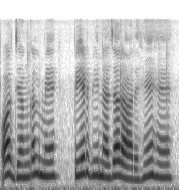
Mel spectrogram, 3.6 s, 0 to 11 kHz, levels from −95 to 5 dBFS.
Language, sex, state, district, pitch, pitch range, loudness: Hindi, female, Jharkhand, Ranchi, 245 Hz, 225-260 Hz, -17 LUFS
